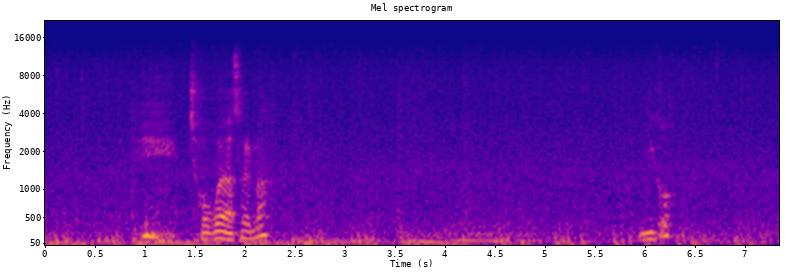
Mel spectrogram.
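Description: A man speaks briefly and casually into a nearby microphone.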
